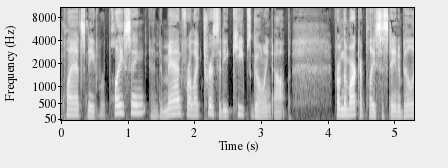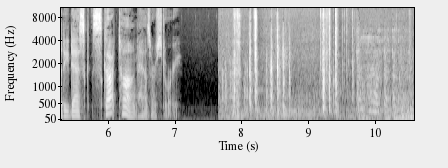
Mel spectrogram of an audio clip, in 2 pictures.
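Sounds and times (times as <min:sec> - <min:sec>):
speech: 0:00.1 - 0:07.2
car engine starting after sharp clunks and rattles: 0:07.7 - 0:10.5
car driving away north of the Washington Beltway: 0:08.3 - 0:10.5.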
